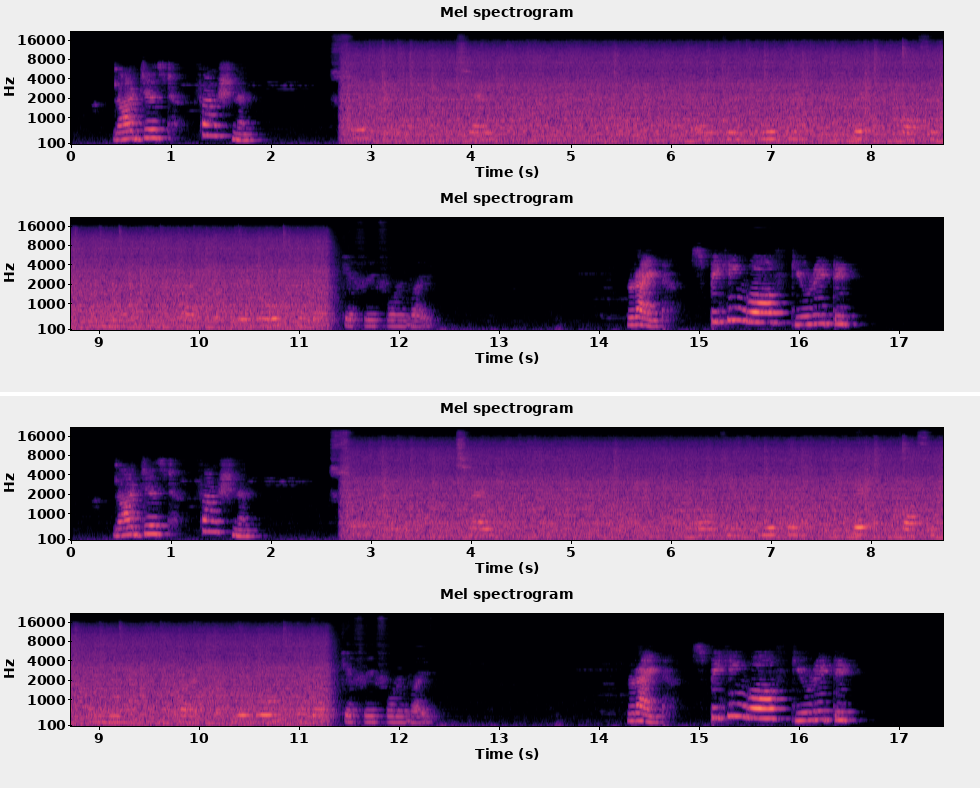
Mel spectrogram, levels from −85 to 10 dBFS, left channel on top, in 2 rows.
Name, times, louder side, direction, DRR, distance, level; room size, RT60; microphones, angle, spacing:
voice 1, 0.4-1.8 14.3-14.7 15.1-16.5, right 1 dB, 35° left, -2 dB, 1.4 m, -28 dB
voice 2, 2.6-3.4 3.7-4.2 6.1-7.3 7.7-8.0 8.3-10.0 10.3-12.3, right 2 dB, 35° right, -2 dB, 0.6 m, -33 dB
sound 1, 2.7-11.3, left 1 dB, 10° left, 0.5 m, -31 dB
3.9 x 2.1 x 3.0 m, 0.30 s
head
